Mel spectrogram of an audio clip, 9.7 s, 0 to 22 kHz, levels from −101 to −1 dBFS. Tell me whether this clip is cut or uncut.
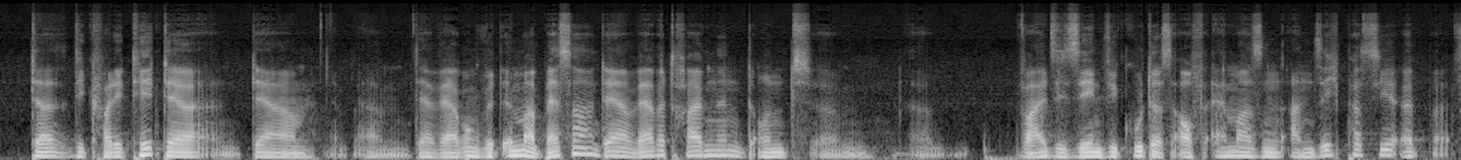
uncut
